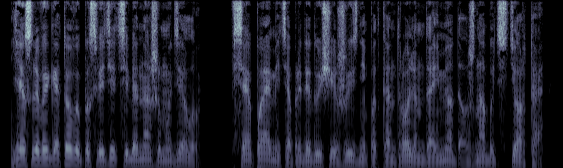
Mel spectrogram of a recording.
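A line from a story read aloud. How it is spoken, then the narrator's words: Plain. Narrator (Russian): сказал призрак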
